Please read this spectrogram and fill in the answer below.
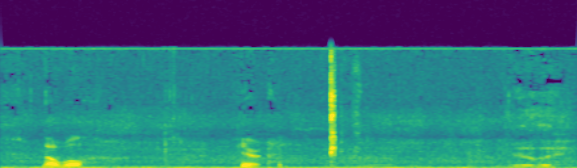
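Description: A man's short shouted curses, three of them a second or two apart, cursing in dismay over a camera that has just smashed. Under them runs a steady low hum, with a single sharp click about halfway through.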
